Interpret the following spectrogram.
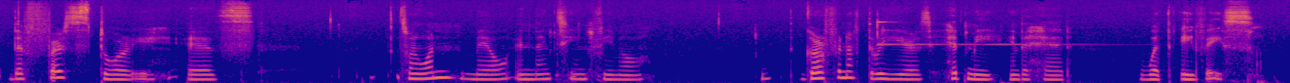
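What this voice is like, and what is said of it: Hoarse, strained voice. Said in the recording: “apologize for my voice, a little hoarsey today. My throat's killing me”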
